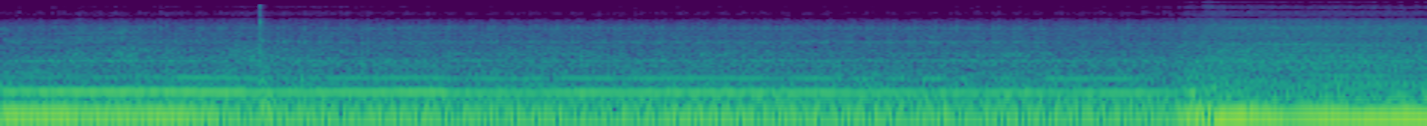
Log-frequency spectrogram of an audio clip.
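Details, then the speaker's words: Ford Festiva just after an oil change, idling: steady even low hum with no knocking, oil light off, sounds normal. "[Music] Sounds good to me."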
